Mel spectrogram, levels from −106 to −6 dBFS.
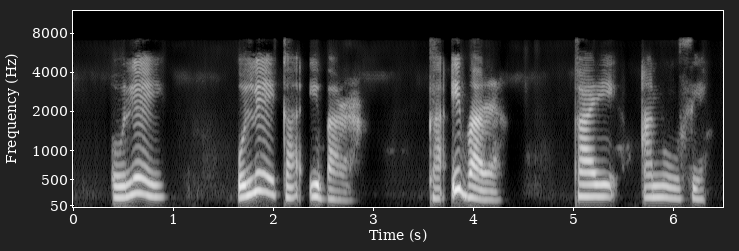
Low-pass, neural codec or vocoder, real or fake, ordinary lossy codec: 7.2 kHz; codec, 16 kHz, 2 kbps, X-Codec, HuBERT features, trained on balanced general audio; fake; none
